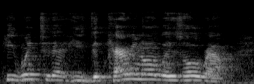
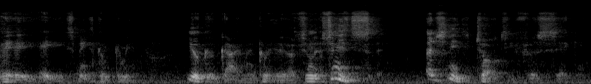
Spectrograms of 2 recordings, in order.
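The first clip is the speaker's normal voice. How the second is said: hushed, conspiratorial whisper; an old coworker whispering by the time clock; secretive whisper; 10 semitones lower, 11 dB quieter than usual. Retold or imitated. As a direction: draw him close and keep it secret. Old Nick pulls him aside secretly.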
